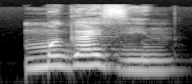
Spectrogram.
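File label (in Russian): "magasin", Russian; phonetique et graphie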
